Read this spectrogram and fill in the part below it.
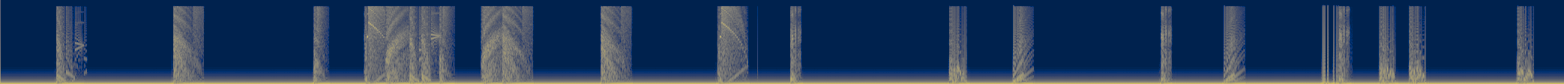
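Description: Short electronic game sound effects burst out in quick noisy zaps.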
